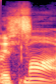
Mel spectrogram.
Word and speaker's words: Smaug: They just really wanted Smaug in this. Is it Smaug or Smaug? It is Smaug. Oh, yeah. Okay. I don't like pronouncing it that way, though.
